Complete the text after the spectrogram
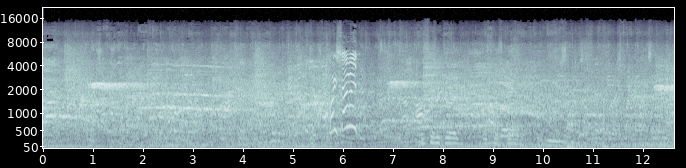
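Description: Skates scrape and carve across the ice in a large echoing rink.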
